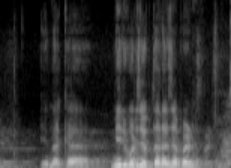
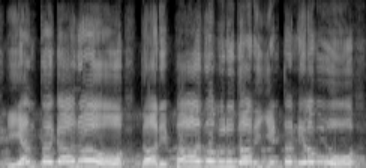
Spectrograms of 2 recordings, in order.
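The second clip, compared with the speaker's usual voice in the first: slow scripture emphasis; 4 semitones higher, slower than usual. Acted.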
